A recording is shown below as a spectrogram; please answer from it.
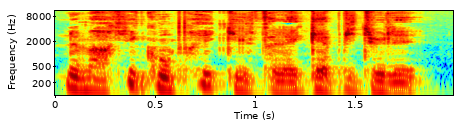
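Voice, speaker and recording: A man narrating a classic novel in a steady, measured reading. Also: mid-range voice, husky. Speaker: audiobook narrator.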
